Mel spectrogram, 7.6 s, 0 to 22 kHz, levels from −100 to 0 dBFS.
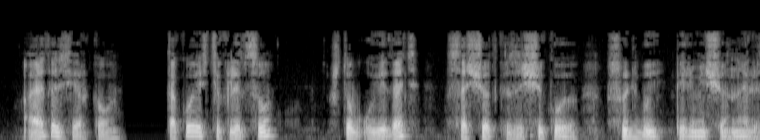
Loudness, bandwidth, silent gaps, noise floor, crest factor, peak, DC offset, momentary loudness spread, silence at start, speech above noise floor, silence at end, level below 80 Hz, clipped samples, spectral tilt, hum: -24 LUFS; 8.4 kHz; none; -60 dBFS; 20 dB; -4 dBFS; under 0.1%; 11 LU; 0.25 s; 37 dB; 0 s; -42 dBFS; under 0.1%; -6 dB/octave; none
